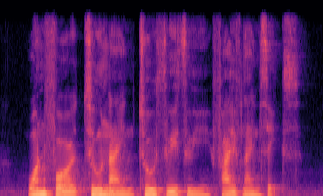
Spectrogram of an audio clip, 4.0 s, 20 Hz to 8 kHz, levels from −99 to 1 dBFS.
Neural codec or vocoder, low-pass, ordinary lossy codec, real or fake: none; 7.2 kHz; none; real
